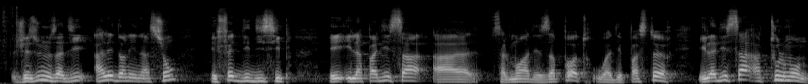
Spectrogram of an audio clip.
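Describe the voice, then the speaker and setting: The voice has a dark, mellow tone and lively intonation, moving at a moderate pace on a very clean recording with a silent background. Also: man, fairly high pitch for a man. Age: 40s. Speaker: ministry founder. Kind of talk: testimony.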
